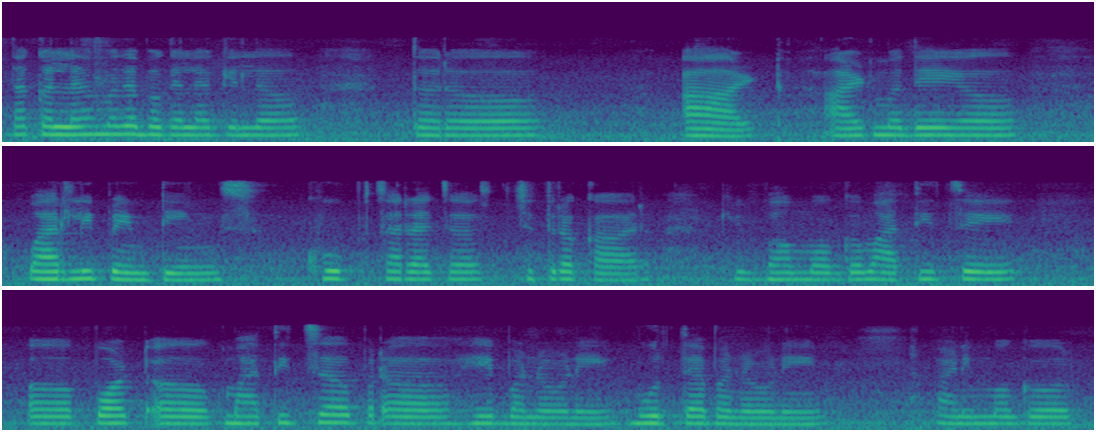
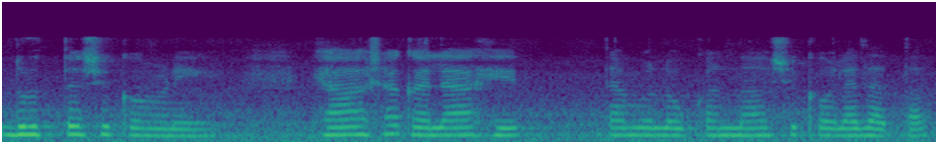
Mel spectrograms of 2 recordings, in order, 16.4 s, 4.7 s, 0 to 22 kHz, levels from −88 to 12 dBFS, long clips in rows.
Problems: constant background noise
